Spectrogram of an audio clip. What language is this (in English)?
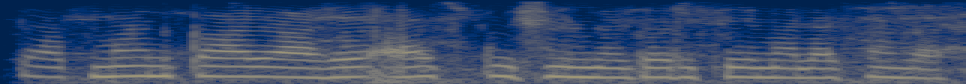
Marathi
